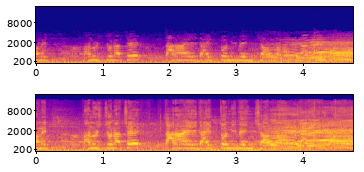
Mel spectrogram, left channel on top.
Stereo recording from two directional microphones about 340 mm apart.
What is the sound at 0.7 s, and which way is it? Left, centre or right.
A man's voice, centre.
